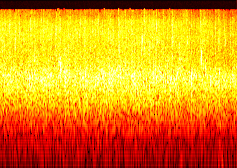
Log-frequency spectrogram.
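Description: A crowd applauds steadily, the clapping a dense, even patter of many hands that holds at a fairly loud level for the whole stretch without building or fading.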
